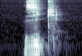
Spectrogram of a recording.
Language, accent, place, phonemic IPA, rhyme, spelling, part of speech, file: French, France, Lyon, /zik/, -ik, zic, noun, LL-Q150 (fra)-zic.wav
- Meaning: music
